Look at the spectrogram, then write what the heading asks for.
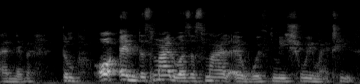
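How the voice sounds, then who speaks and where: The speech goes at a moderate pace with ordinary pitch variation. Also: woman. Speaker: vlogger. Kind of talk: testimony.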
